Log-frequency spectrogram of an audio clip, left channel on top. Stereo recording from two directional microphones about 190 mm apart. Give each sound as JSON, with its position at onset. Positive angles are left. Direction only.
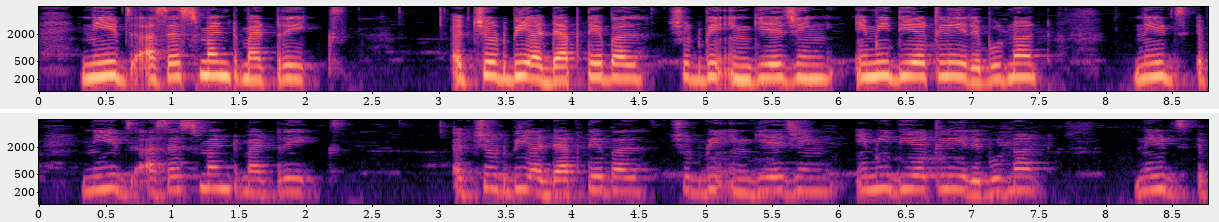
{"t": 0.3, "sound": "speech", "side_deg": 50}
